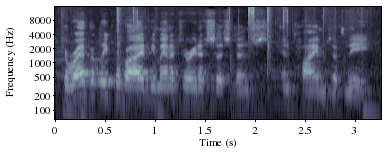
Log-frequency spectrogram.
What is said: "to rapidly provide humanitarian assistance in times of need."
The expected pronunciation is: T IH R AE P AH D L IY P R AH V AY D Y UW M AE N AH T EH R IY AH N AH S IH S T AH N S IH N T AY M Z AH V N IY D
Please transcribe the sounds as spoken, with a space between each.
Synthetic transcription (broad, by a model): T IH R AE P AH D L IY P R AH V AY D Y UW M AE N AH T EH R IY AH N AH S IH S T AH N S IH N T AY M Z AH V N IY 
